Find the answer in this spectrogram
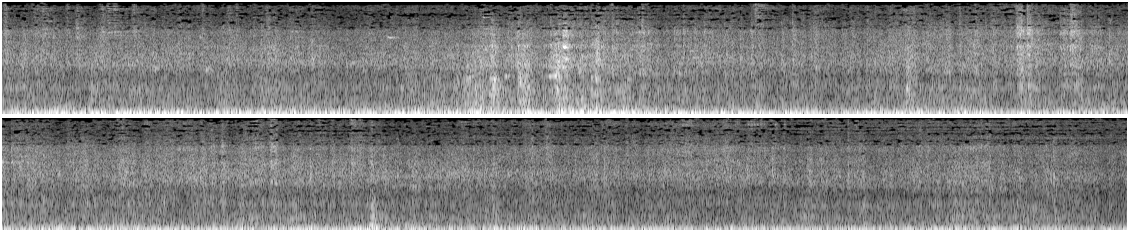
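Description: Freight train of loaded flat wagons rolling past at slow speed: a steady rumble of wheels on rail, with a couple of brief sharper noises about six and thirteen seconds in.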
